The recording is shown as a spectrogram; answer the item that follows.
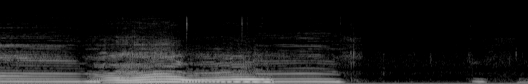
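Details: Himalayan brown bear roaring: a long, deep, harmonic-rich bellow lasting about two and a half seconds, slightly rising then falling in pitch, followed by quiet with a faint low grunt near the end.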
